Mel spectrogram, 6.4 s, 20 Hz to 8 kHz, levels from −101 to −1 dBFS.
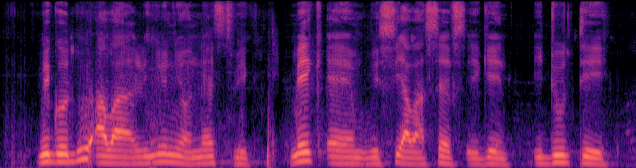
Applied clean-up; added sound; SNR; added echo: neural separator model SepFormer DNS4.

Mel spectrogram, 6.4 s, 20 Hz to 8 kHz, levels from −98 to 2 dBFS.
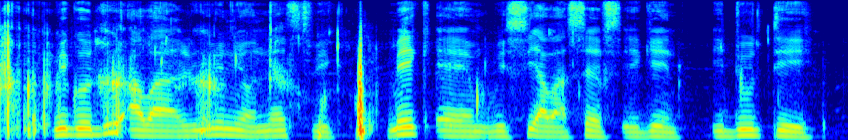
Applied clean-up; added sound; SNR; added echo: neural mask model RNNoise.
